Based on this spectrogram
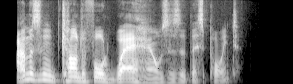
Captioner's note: none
